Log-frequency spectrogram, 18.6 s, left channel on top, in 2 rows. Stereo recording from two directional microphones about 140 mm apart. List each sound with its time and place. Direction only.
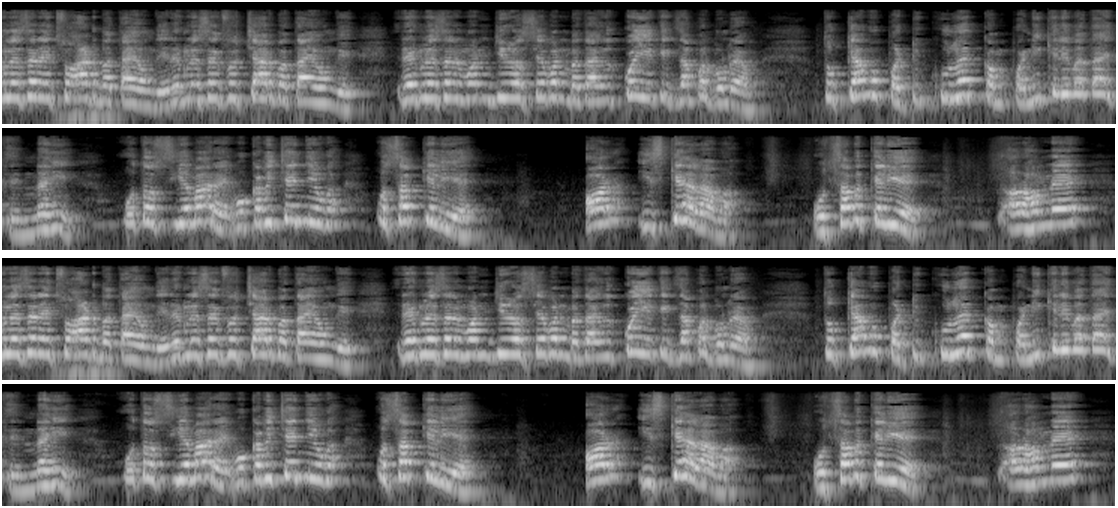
0.0 s a man's voice: 20° right (ahead or behind)
16.1 s speech: 10° left (ahead or behind)
16.5 s a man's voice: 30° left (ahead or behind)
